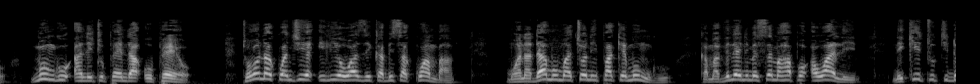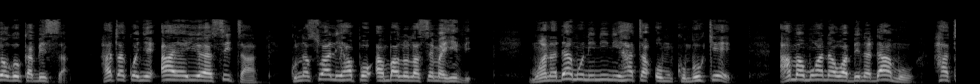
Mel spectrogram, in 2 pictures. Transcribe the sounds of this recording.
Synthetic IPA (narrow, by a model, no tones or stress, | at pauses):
muŋɡuʔalitupɛndaʔupɛɔ̰ | tuɔnakwand͡ʒiaʔilijɔwazikaɓisakwamba̰ | mwanaɗamumat͡ʃɔnipakɛmuŋɡṵ | kamavilɛnimɛsɛmahapɔʔawalḭ | nikitukiɗɔɠɔkaɓisa̰ | hatakwɛɲɛʔajahijɔjasita̰ | kunaswalihapɔʔambalɔlasɛmahivi | mwanaɗamunininiɦataʔum̩kumbukɛ | amamwanawaɓinaɗamṵ | hat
